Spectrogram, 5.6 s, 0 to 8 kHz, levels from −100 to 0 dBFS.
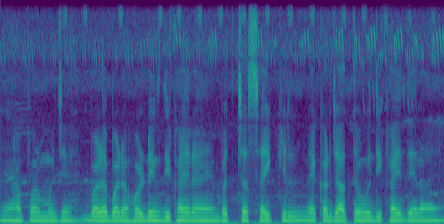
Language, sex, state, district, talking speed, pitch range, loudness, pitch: Hindi, male, Chhattisgarh, Raigarh, 185 wpm, 145-150 Hz, -32 LUFS, 145 Hz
